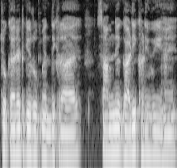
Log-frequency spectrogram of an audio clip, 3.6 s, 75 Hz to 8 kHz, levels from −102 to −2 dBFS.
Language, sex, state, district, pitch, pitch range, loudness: Hindi, male, Uttar Pradesh, Lalitpur, 110 Hz, 105-110 Hz, -15 LUFS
